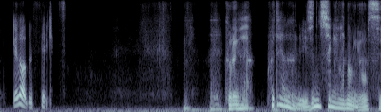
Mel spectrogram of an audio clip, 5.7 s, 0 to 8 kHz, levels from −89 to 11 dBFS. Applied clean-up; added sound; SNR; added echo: neural diffusion model UNIVERSE++.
